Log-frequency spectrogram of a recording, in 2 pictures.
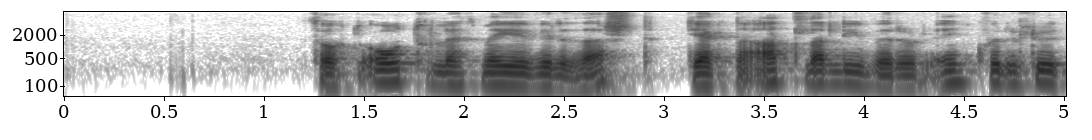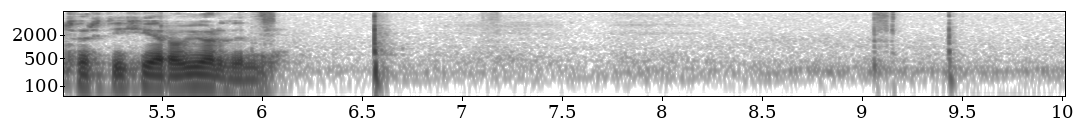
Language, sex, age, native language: Icelandic, male, 50-59, Icelandic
